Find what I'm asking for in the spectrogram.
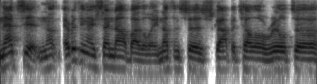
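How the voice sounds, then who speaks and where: A man's normal speaking voice in an American accent, at medium pitch and a fairly quick pace, with ordinary pitch variation. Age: 50s. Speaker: real estate team leader. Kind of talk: interview.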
